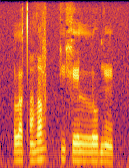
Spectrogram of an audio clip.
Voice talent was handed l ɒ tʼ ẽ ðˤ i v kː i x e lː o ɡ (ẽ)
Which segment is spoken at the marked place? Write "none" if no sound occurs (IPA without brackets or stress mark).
ẽ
